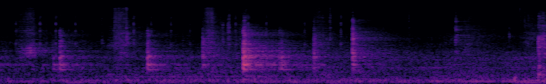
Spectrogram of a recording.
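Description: Light, irregular metallic clicks of a hand tool snugging up the bolt of the clamp on a motorcycle exhaust pipe.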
